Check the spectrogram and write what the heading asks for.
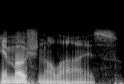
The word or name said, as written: emotionalize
